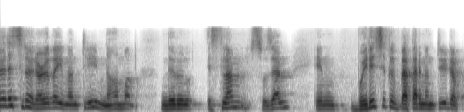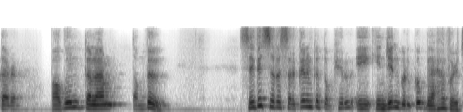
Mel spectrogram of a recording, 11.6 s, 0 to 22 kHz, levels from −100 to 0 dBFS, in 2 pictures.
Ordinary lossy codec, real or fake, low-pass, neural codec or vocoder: none; fake; none; codec, 16 kHz, 0.5 kbps, X-Codec, HuBERT features, trained on balanced general audio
